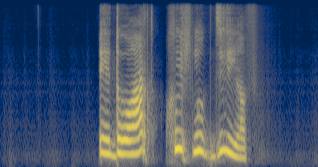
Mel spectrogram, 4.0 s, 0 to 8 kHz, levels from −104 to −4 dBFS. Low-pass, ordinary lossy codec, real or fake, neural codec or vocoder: 7.2 kHz; none; fake; codec, 16 kHz, 0.5 kbps, FreqCodec, larger model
